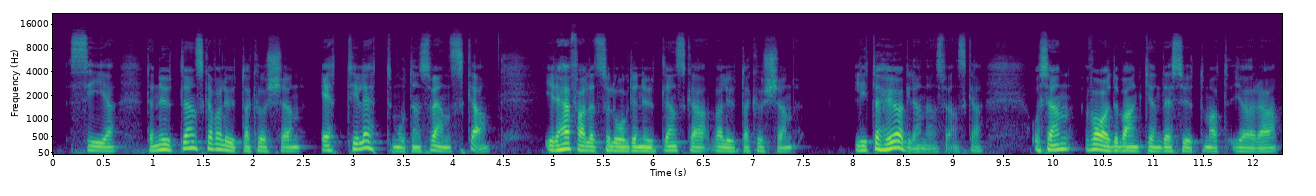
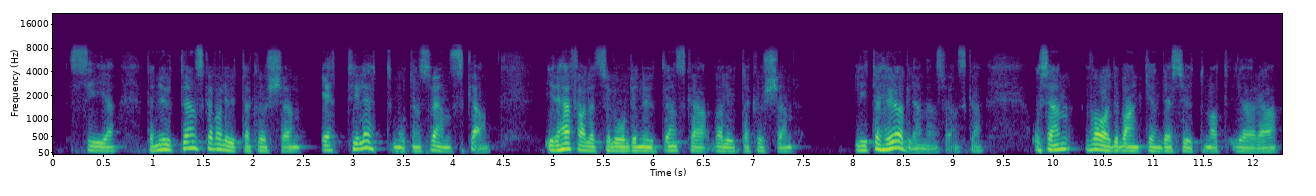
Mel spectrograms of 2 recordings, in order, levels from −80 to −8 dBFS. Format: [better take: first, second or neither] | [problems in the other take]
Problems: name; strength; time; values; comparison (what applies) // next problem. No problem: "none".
first | garbled, watery; badly; nothing above 7.5 kHz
